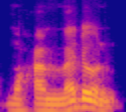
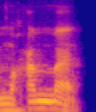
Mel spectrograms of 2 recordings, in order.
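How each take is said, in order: First: The word ends with a sounded vowel plus n. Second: The word stops at the final d sound. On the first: The word carries its full case ending. "Jadi kalau marfu' Muhammadun" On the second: The reader pauses at this word. "Kalau kita baca Muhammad tu kita wakaf"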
